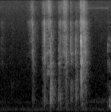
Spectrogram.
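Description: A deck of playing cards handled and shuffled: a quick run of sharp card clicks and snaps beginning about halfway in, after a quiet start.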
